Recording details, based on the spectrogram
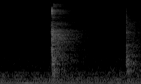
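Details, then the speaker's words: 2005 Kawasaki Ninja 500, starter tested with a car jumper pack: two sharp isolated clicks, no cranking; starter just clicks, owner unsure whether the motor is locked up. "it's definitely it's definitely clicking. It's definitely clicking. I'm not sure if the motor is locked up or something."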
